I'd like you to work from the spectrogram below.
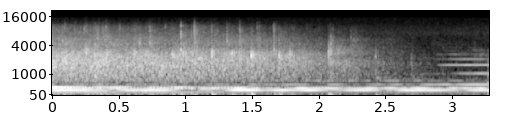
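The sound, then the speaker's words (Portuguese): An audience at a sermon applauds for Jesus in a dense, steady wash of clapping that carries on throughout, while a low sustained keyboard chord hums underneath. Nobody speaks. “Dá um aplauso para Jesus, dá.”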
